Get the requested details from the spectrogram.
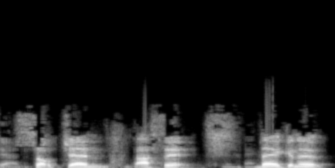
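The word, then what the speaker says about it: SocGen: I'm going to butcher the name." Um, right. There we go. So, socialeng socken. Sockgen.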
